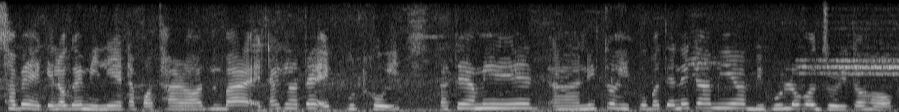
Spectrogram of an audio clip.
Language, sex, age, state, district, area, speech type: Assamese, female, 18-30, Assam, Kamrup Metropolitan, rural, spontaneous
